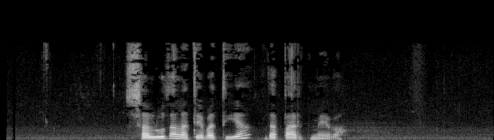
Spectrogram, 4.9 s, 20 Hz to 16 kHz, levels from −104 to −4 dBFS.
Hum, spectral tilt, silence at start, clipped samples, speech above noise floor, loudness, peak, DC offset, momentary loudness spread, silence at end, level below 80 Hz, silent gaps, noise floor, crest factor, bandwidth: none; -5.5 dB/octave; 1.3 s; under 0.1%; 43 dB; -24 LUFS; -6 dBFS; under 0.1%; 16 LU; 1.5 s; -78 dBFS; none; -66 dBFS; 20 dB; 11.5 kHz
